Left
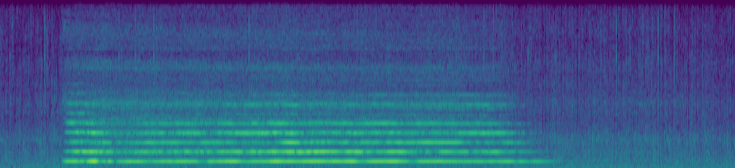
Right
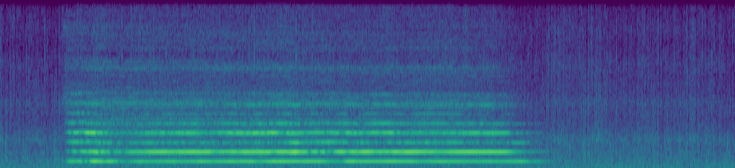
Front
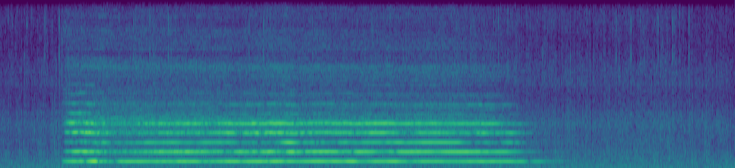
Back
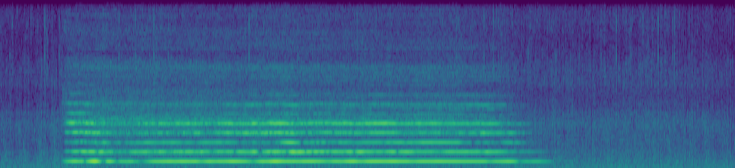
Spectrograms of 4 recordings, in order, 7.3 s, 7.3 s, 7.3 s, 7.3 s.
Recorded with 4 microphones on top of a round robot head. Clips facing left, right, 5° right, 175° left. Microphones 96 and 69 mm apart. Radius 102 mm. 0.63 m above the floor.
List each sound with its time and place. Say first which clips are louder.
0.6 s a flute: left 4 dB, back 2 dB; 65° left, 0.8 m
